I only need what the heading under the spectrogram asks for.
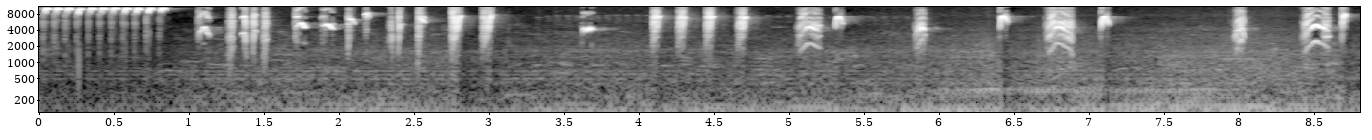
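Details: Little spiderhunter heard in the morning by a river: a rapid, level trill of very high notes, then widely spaced sharp chips and a few downslurred whistles over a continuous low water rush.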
